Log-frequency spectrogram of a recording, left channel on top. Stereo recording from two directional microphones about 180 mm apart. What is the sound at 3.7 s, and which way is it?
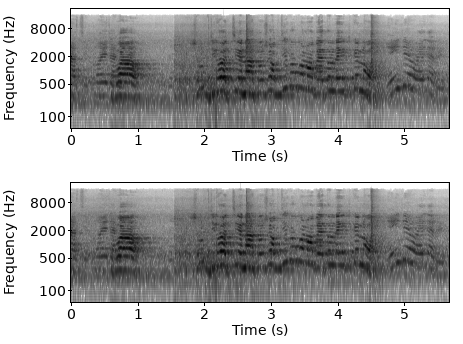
Speech, 25° left (ahead or behind).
